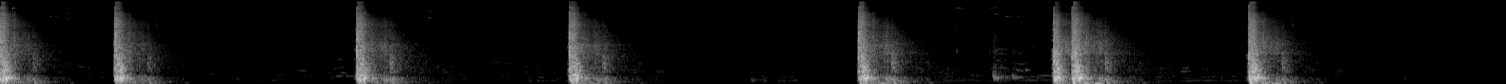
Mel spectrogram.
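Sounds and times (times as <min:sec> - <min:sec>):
rifle shots: 0:00.0 - 0:01.8, 0:03.6 - 0:04.3, 0:05.7 - 0:06.4, 0:08.6 - 0:09.3, 0:10.5 - 0:11.4, 0:12.5 - 0:13.2.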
